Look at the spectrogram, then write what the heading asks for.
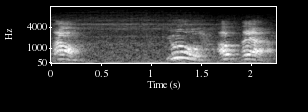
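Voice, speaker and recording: An actor playing a commanding, desperate wealthy patriarch in old radio drama style, imperiously giving orders. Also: male voice, very high voice, animated, very slow, bright, forceful tone, full character voice. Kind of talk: 1940s radio drama acting. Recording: echoey, distant, noisy old radio broadcast.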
